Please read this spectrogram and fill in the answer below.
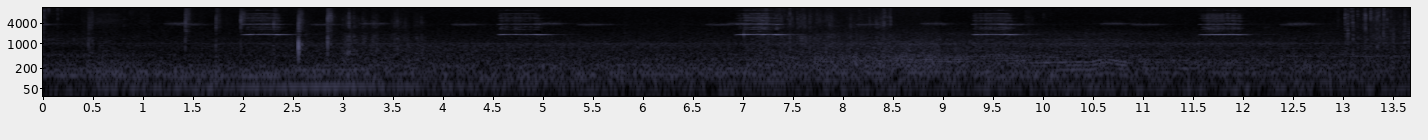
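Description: Squeaky metal playground swing, one short, high squeak each time it swings, about every two and a half seconds, five times in all.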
